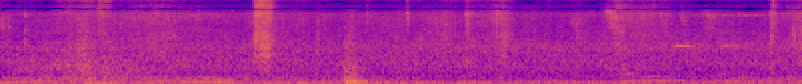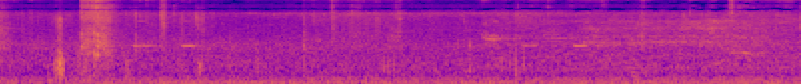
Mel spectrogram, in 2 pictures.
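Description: Idling Rolls-Royce SUV engine, a low steady rumble, with a sharp knock a little under two seconds in.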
